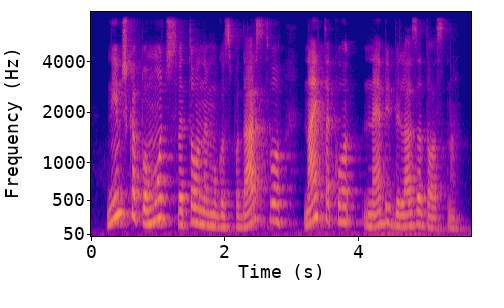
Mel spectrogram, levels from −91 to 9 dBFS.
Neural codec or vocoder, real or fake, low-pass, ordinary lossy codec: none; real; 7.2 kHz; none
